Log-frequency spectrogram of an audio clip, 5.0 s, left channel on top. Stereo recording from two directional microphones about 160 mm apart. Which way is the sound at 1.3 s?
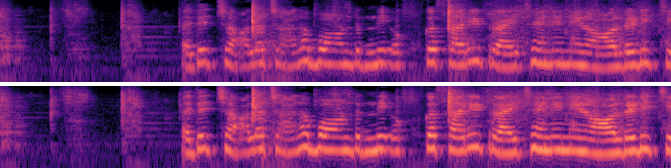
55° right (ahead or behind).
